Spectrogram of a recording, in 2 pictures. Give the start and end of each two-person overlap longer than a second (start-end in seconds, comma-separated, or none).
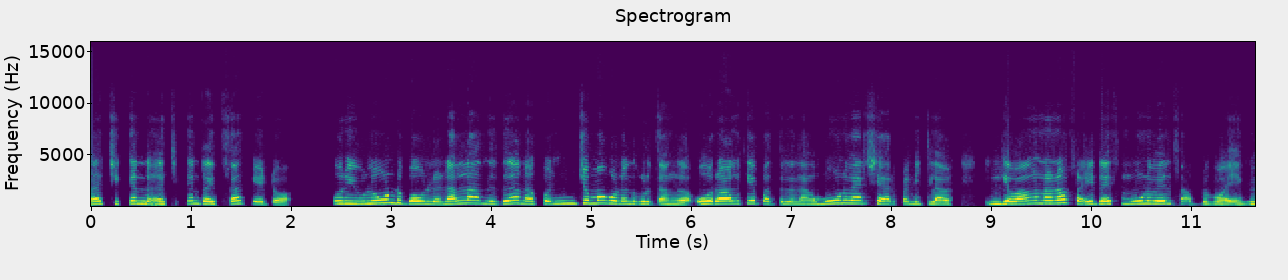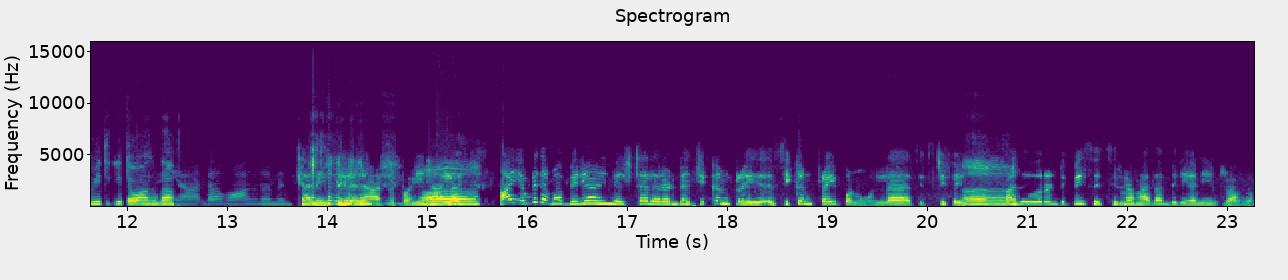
none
